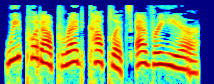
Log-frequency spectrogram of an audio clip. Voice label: Kelly low; spring festival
